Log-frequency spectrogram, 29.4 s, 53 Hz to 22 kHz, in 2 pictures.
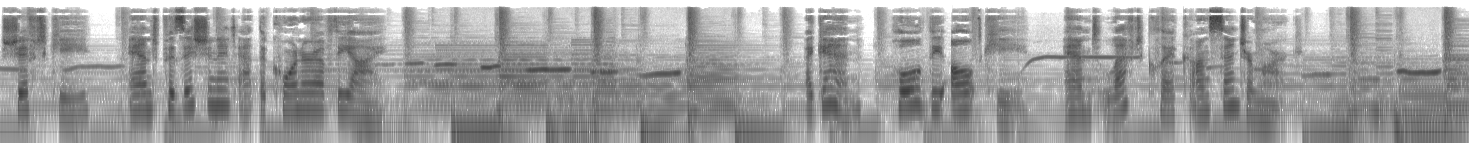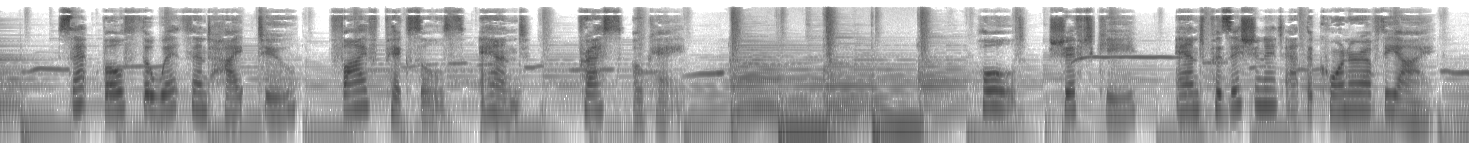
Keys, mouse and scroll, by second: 13.5 alt+click, 16.8 typing, 17.6 Tab, 18.1 typing, 18.9 Tab, 19.7 typing.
